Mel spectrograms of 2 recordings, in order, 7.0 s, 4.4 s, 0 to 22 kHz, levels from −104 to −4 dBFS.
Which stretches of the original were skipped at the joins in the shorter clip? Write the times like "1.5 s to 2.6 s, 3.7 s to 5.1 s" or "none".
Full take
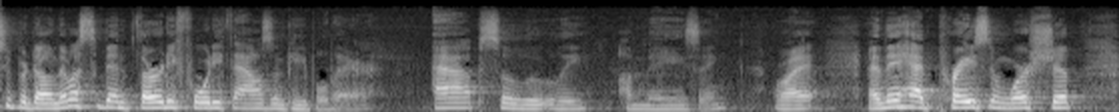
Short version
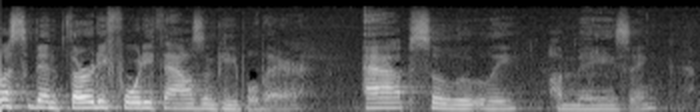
none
